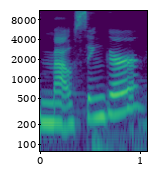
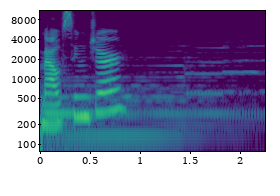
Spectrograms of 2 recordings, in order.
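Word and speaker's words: Mausinger: between our two kingdoms it's Mao singer not mousing jure we've been pronouncing it different characters pronounce it differently really the localization is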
